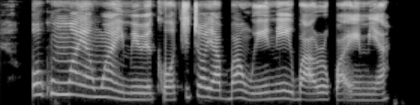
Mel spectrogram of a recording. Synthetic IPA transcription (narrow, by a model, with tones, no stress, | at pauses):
o˦kʷu˦ŋʷa˦ja˦ŋʷaː˦˨ɲɪ˨me˨ɾe˨kʰɔ˨t͡ʃɪ˦tɔ˦ja˦ɡ͡ba˦ŋʷeː˨˦ne˦˨ɡ͡ba˨ɾʊ˦kʷa˨ɣe˦m̩˦ja˦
